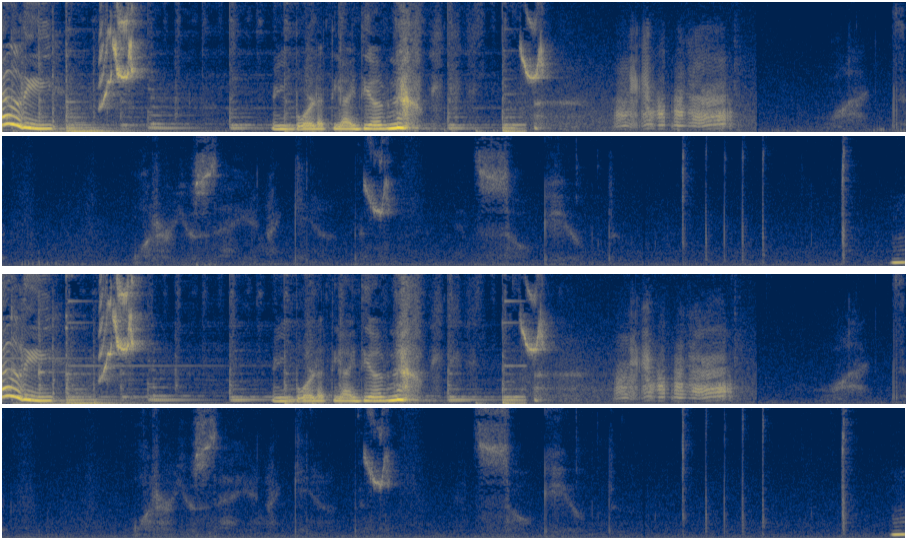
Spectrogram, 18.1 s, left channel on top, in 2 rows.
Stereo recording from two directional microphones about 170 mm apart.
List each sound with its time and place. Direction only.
0.0 s music: 25° left (ahead or behind)
0.9 s music: 10° right (ahead or behind)
2.9 s speech: 25° left (ahead or behind)
4.9 s music: 5° right (ahead or behind)
6.1 s quack: centre (ahead or behind)
8.3 s whispering: 15° left (ahead or behind)
10.4 s whispering: 10° left (ahead or behind)
12.6 s a sound: 25° right (ahead or behind)
13.8 s whispering: 5° left (ahead or behind)
15.8 s finger snapping: centre (ahead or behind)
17.4 s a sound: centre (ahead or behind)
